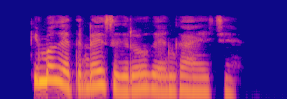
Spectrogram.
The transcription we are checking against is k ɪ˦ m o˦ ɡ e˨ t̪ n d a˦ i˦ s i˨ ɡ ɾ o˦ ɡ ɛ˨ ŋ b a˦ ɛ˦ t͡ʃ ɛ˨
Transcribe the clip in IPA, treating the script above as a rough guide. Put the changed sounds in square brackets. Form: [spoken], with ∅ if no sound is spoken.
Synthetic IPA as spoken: k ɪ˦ m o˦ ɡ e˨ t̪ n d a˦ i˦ s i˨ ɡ ɾ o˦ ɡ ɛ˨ ŋ [ɡ] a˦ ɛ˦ t͡ʃ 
